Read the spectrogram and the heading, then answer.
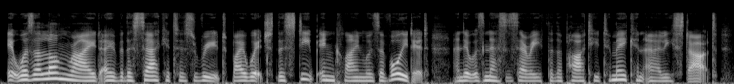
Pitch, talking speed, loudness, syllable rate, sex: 180 Hz, 230 wpm, -18 LUFS, 6.2 syllables/s, female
